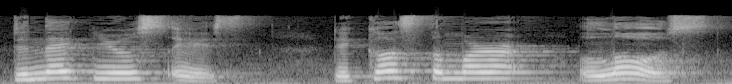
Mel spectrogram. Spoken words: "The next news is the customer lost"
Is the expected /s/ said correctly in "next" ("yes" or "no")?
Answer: no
